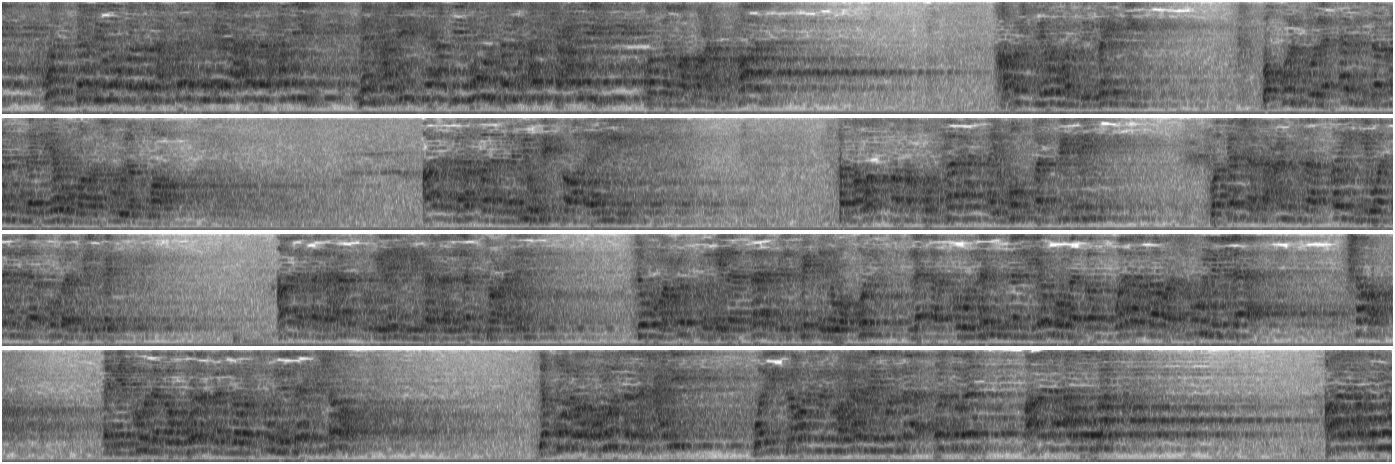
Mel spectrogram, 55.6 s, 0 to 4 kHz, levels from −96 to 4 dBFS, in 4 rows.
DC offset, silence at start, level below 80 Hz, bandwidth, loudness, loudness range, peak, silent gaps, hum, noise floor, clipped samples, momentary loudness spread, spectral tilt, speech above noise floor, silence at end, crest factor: 1%; 0 s; -54 dBFS; 4 kHz; -15 LUFS; 5 LU; 0 dBFS; none; none; -36 dBFS; under 0.1%; 18 LU; -7 dB/octave; 21 dB; 0 s; 16 dB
